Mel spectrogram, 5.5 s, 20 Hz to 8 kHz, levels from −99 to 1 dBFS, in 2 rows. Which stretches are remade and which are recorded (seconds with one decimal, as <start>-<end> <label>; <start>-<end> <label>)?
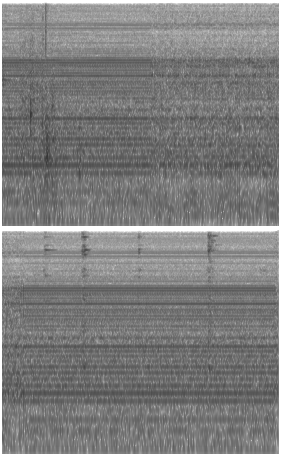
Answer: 0.0-1.5 recorded; 1.5-3.0 remade; 3.0-5.5 recorded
